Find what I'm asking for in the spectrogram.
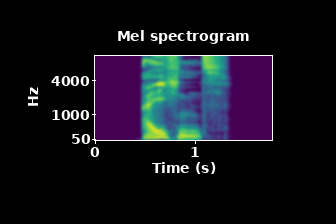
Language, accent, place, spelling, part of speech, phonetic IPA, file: German, Germany, Berlin, Eichens, noun, [ˈaɪ̯çəns], De-Eichens.ogg
- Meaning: genitive singular of Eichen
